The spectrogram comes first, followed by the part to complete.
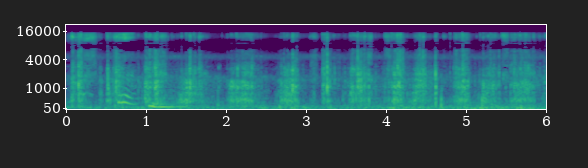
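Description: Quad roller skate wheels rolling and scuffing on asphalt as she shuffles forward in short pushes. About a second in, a brief falling vocal sound runs into a low hum.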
